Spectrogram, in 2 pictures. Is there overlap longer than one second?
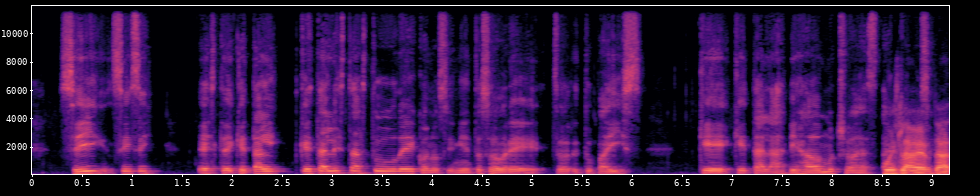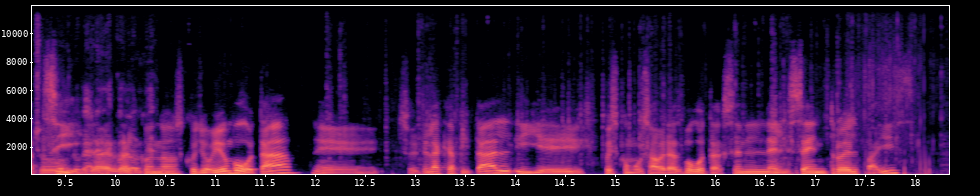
Yes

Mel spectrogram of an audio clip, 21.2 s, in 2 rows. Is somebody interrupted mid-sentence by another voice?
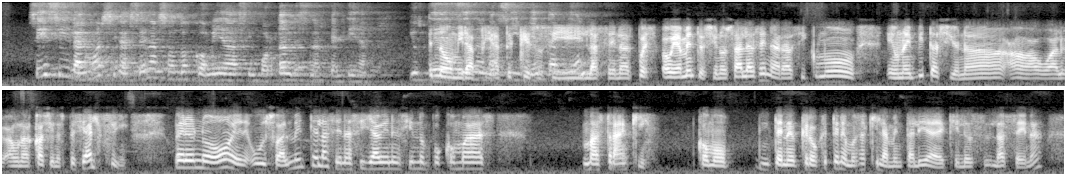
Yes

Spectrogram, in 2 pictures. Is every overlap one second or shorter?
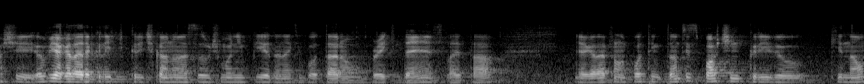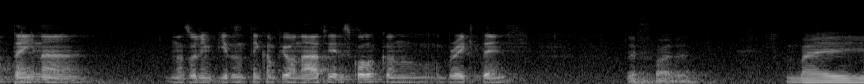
Yes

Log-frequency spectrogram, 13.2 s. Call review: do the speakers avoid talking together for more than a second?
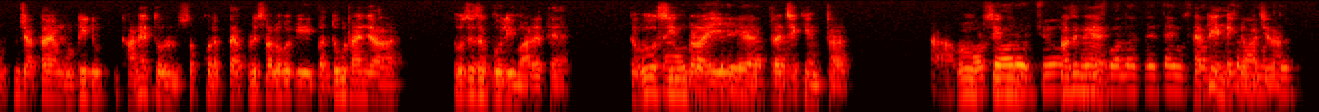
No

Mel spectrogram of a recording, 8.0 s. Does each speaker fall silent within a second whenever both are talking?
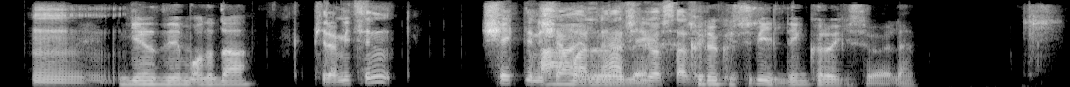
No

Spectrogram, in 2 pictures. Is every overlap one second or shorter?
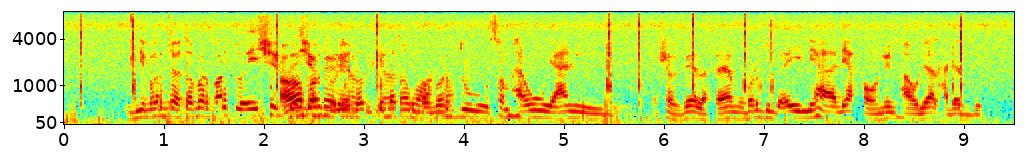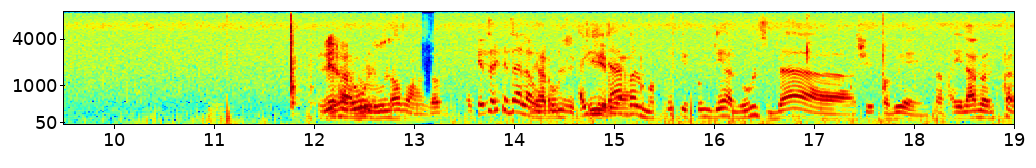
No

